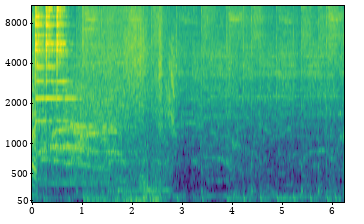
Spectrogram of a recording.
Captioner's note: bell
